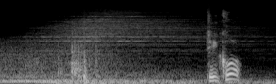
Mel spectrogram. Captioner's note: door opening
